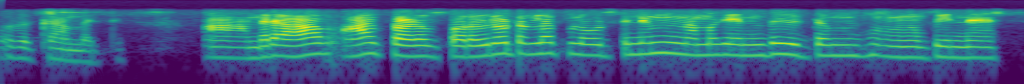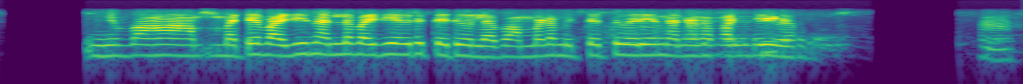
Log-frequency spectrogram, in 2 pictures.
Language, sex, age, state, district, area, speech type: Malayalam, female, 30-45, Kerala, Kollam, urban, conversation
